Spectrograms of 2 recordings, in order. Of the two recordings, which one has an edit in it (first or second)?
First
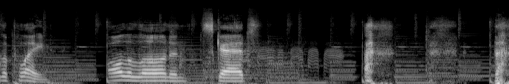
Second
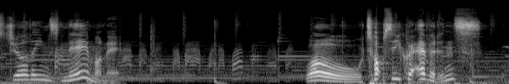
second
